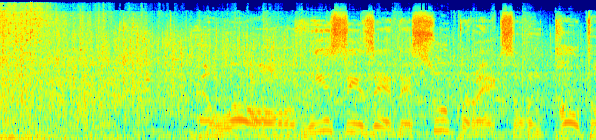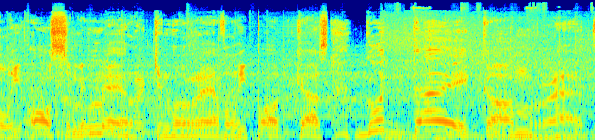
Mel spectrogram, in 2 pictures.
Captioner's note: Russian accent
